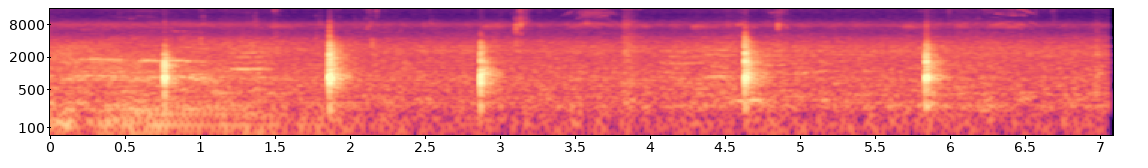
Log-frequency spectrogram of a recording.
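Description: Kitchen knife slicing down through a block of tofu and knocking on a plastic cutting board: five sharp taps, mostly about a second apart.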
